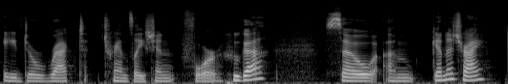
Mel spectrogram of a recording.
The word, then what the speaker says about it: hygge: And about this time, I was hearing or seeing the word hygge everywhere. Um, admittedly, when I started seeing it everywhere, I was saying higi. it's spelled H Y G G E.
